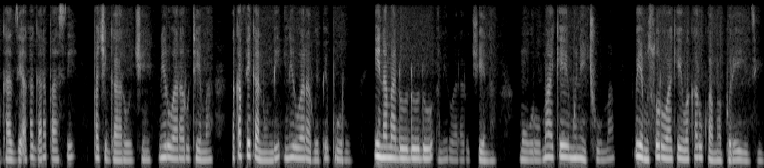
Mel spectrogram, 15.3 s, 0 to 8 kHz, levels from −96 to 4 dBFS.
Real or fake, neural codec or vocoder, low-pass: real; none; 7.2 kHz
